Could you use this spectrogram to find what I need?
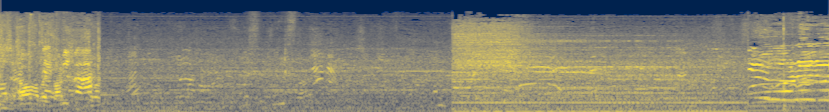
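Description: Young people on a raft talk quietly.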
